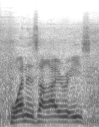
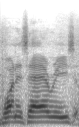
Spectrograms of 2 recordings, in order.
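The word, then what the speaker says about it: Buenos Aires: in uh in Argentina it's buen as iries um I've been calling it buen as Aries my entire life so I've had to reprogram the uh the brain for the the actual how to pronounce it which is still pretty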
